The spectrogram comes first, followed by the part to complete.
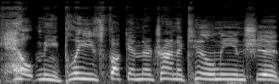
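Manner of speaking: put-on panicked screaming, high and terrified. Retelling how Corey ran into the backyard yelling for help, imitating Corey screaming in terror. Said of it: "screaming like he's about to get murdered".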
